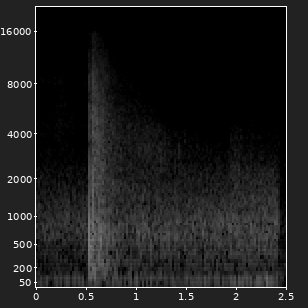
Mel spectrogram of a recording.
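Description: A single sharp firework bang cracks out close and loud, then a hissing, crackling tail fades over the next two seconds and ends in a faint pop.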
